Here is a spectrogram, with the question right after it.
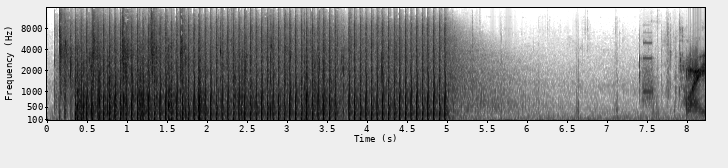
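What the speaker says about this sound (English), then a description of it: "Why are you shooting at our building?" Automatic rifle fire in the military shooter Squad rattles in a loud, rapid, steady stream for about five seconds with one brief break, then stops, leaving quiet ambience and a short voice.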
